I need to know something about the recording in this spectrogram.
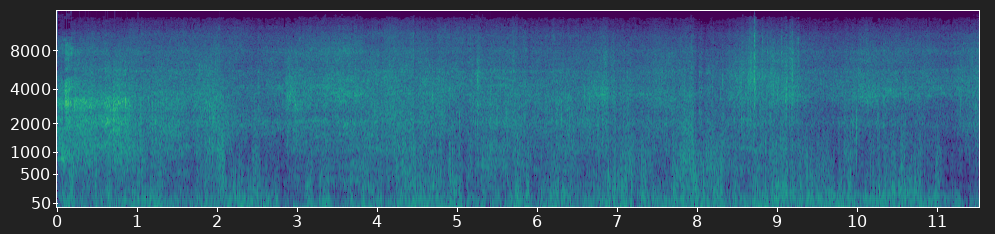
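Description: Mountain bike tyres rumble over a dirt trail.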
